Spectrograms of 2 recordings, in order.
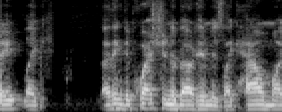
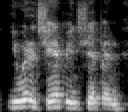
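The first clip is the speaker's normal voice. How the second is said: ordinary talk, nothing marked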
